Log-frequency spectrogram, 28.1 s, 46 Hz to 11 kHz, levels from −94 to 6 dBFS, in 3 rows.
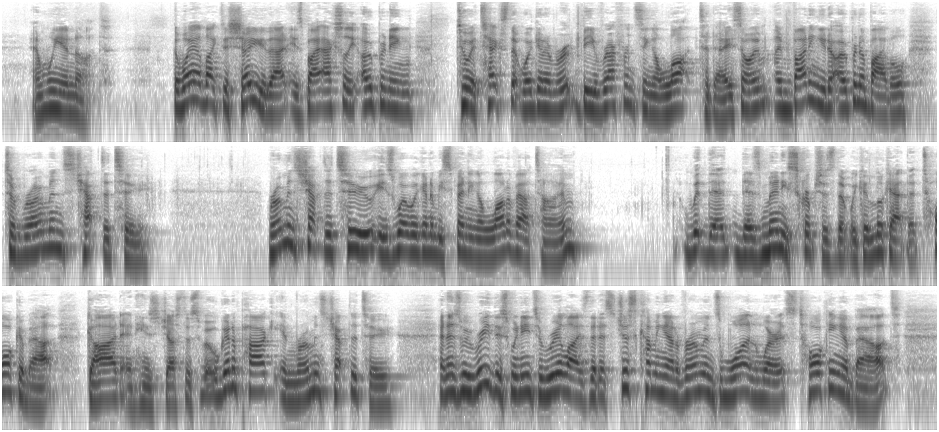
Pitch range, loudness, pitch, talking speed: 150-195 Hz, -22 LUFS, 170 Hz, 220 wpm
